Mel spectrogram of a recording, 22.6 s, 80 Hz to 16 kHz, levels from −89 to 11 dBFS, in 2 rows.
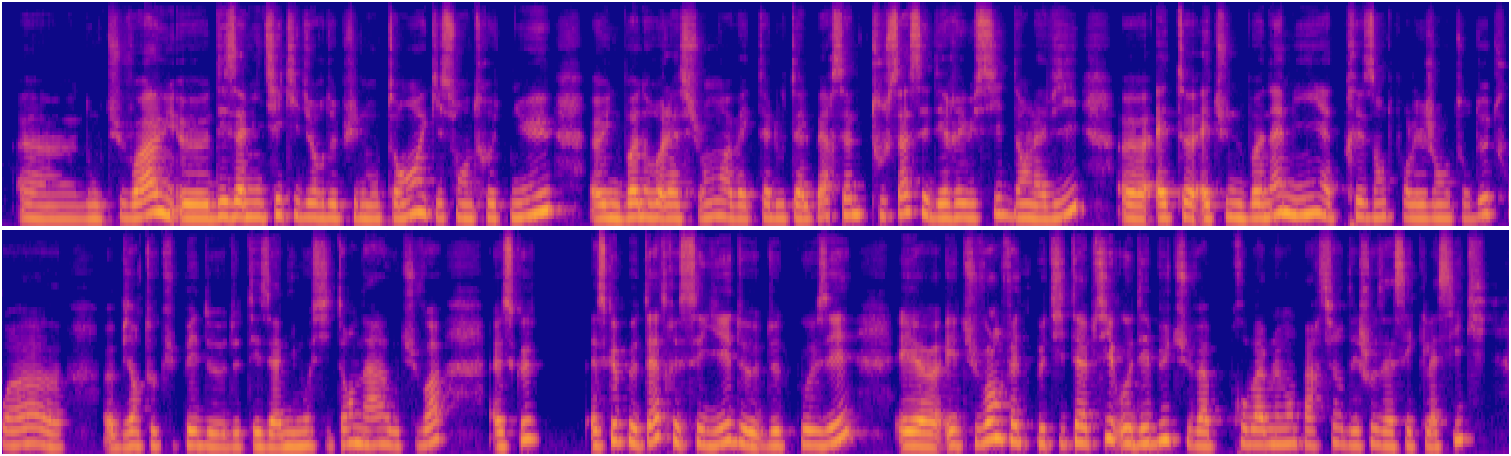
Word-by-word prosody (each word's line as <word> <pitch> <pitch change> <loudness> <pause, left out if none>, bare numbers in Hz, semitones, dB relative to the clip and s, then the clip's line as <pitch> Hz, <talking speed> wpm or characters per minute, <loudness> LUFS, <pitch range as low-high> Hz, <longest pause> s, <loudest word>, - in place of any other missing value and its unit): heu, 175 -1 -3
donc 180 0 -3
tu 185 - -11
vois, 200 +7 +5
u 235 -3 +5
heu, 185 -1 +6
des 205 +2 +3
amitiés 200 +2 +2
qui 215 -1 -6
durent 190 -1 -1
depuis 185 0 -3
longtemps 180 +5 0
et 255 - +3
qui 190 - -6
sont 190 +1 -3
entretenues, 190 +9 +1 0.3
heu, 180 - +3
une 185 0 +4
bonne 195 +2 +5
relation 185 +1 0
avec 180 -2 -3
telle 185 0 -3
ou - - -3
telle 180 -2 -1
personne. 225 +3 -2
Tout 215 -1 -8
ça, 240 +4 +1
c'est 255 -3 0
des 190 -1 +3
réussites 190 +4 -1
dans 190 -2 -1
la 175 -2 +1
vie, 220 - 0 0.3
heu, 180 -2 +5
être 185 +1 +4
être 185 -1 +2
une 195 -1 +1
bonne 190 +2 +2
amie, 240 0 +5
être 195 0 -5
présente 195 -1 -4
pour 190 - -5
les 180 0 +1
gens 185 0 -3
autour 180 0 -8
de 225 +4 -2
toi, 210 -2 -3
heu 175 -2 -1 0.4
heu, - - -1
bien 185 +3 -1
t'occuper 190 0 -3
de 180 -2 -2
de 180 +1 -5
tes 180 0 -2
animaux 180 +2 +2
si 185 -1 -7
tu 205 - -8
en 220 +1 +1
as 200 0 -2
ou 190 - -3
tu 190 - -15
vois, 230 +7 -1 0.4
est-ce 185 0 +2
que 275 +1 0 0.4
est-ce 195 -1 +1
que - - +4
peut-être 245 +4 0
essayer 215 +1 0
de 205 -6 +3
de 185 +2 -1
te - - -10
poser 215 - +1 0.3
et 190 0 +6
heu 175 -1 +5
et 195 - +1
tu 200 +3 -8
vois, 260 +5 +5
en 280 - +4
fait, 235 -3 -1
petit 210 +1 -4
à 225 - +2
petit, 225 +6 +1
au 220 -3 +1
début, 220 +5 +2
tu 265 -5 -7
vas 190 -1 0
probablement 205 +2 -3
partir 200 +1 -7
des 195 0 -3
choses 200 +1 -5
assez 185 0 -1
classiques, 185 +10 -5
195 Hz, 245 wpm, -22 LUFS, 185-220 Hz, 0.4 s, heu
